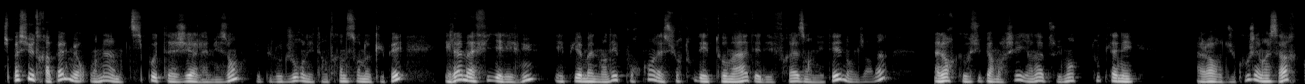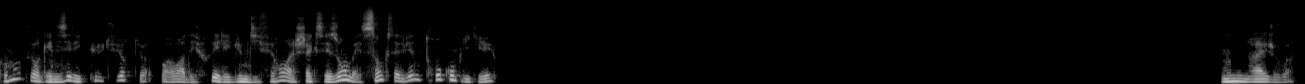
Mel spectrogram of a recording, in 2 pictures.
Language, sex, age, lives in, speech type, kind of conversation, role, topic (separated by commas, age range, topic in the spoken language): French, male, 40-44, France, read, expert-assistant, asker, Comment planifier la production d’aliments locaux pour nourrir une famille ou un petit groupe tout au long de l’année ?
